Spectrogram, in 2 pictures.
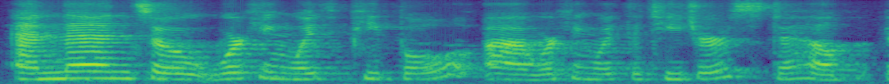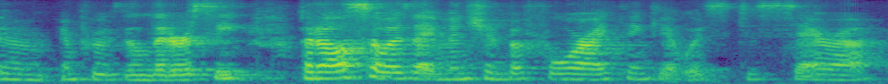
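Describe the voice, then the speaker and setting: Her voice is mid-range with fairly even intonation, bright and forceful, moving at normal speed with few pauses. She's a staff member answering conference-call questions informally, hesitating as she thinks out loud over a muffled, noisy line.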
